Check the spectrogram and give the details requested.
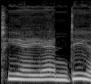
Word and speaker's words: Thandie: The name Thandie means beloved in Ndebele, Zulu, Xhosa or Siswati, and Thandie is pronounced Tand in English.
